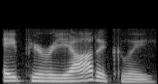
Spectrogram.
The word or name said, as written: aperiodically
